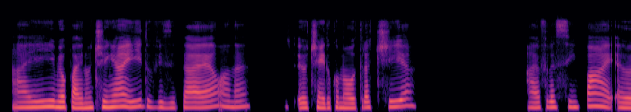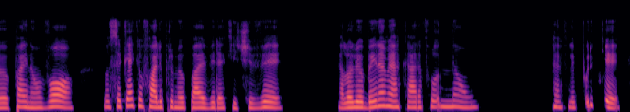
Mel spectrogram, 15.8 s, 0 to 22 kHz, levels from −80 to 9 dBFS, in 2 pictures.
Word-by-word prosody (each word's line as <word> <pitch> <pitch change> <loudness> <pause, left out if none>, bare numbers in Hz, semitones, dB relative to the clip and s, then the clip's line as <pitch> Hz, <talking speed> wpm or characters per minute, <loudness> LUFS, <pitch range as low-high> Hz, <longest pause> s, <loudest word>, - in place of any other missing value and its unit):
Aí 195 +3 +2
meu 195 -1 +5
pai 170 -3 +2
não 175 +1 +2
tinha 205 +3 +3
ido 210 +1 -1
visitar 180 0 -3
ela, 205 +4 0
né. 200 +3 -4 0.6
Eu 170 +2 0
tinha 180 0 0
ido 170 +1 -2
com 185 +1 -3
uma 170 -1 +1
outra 180 +3 0
tia 220 +4 -3 1.4
aí 180 -1 -2
eu - - -3
falei 195 0 -2
assim: 195 0 -4
"Pai, 225 -4 +2
hã, 170 -1 +1
pai 200 -2 +1
não, 180 0 0
vó, 195 -1 +4 0.4
você 200 +1 -2
quer 235 +2 +1
que 230 - -4
eu - - +1
fale 195 -2 +4
para 195 - -5
o - - -2
meu 180 -1 +2
pai 175 0 +3
vir 175 +1 -2
aqui 170 0 -3
te 175 - -6
ver?". 175 +1 +1 0.7
Ela 170 +1 +2
olhou 190 0 +6
bem 190 +3 +3
na 235 - +4
minha 210 -3 +3
cara, 190 -1 -1
falou: 205 +1 -5
"Não". 205 -3 -2 1.0
Aí 205 - 0
eu 190 - -5
falei: 185 -1 -7
"Por - - -6
quê?", 170 -5 +2
190 Hz, 195 wpm, -24 LUFS, 180-205 Hz, 1.4 s, olhou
